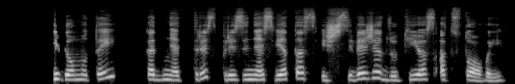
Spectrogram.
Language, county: Lithuanian, Panevėžys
